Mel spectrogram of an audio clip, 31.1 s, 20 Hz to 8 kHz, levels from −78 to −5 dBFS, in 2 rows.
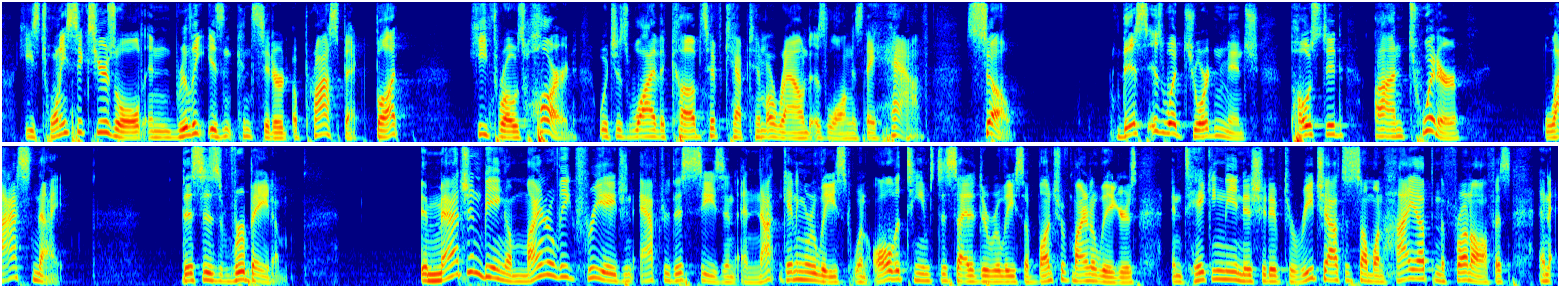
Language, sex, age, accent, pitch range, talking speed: English, male, 30-49, American, 120-150 Hz, 160 wpm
